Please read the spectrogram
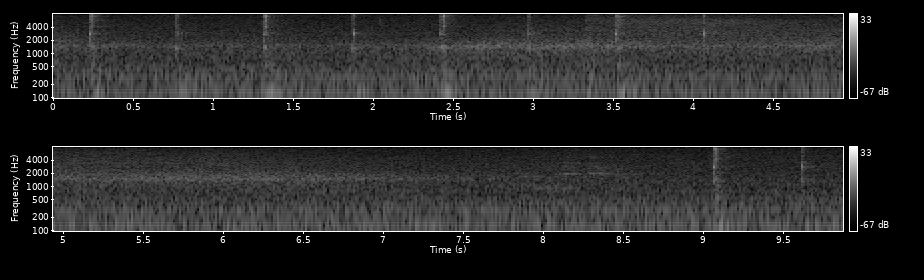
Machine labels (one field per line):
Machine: valve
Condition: normal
